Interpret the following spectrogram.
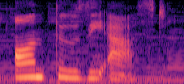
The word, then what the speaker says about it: enthusiast: bookworm who devours novels the pronunciation is Enthusiast with stress on the second syllable use Enthusiast to describe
